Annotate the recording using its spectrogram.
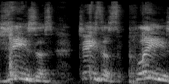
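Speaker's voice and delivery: play-acted, desperate, begging plea, called out. Retelling a prayer from a dream, retelling own begging prayer. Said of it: "And I'm begging out to him".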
